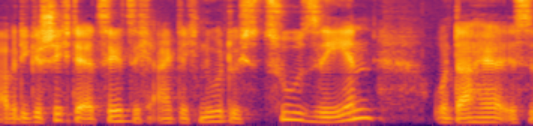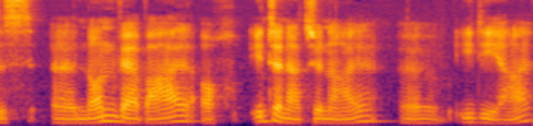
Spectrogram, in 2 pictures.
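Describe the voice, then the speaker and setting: This man has an ordinary speaking voice with fairly low pitch. He keeps a moderate pace with ordinary pitch variation. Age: 40s. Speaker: pastor. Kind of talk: casual chat.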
